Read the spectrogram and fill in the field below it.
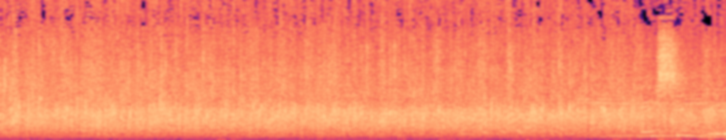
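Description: A concert audience applauds a choir leaving the stage at a Turkish classical music concert, with dense, steady clapping lasting throughout and a few voices rising near the end.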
